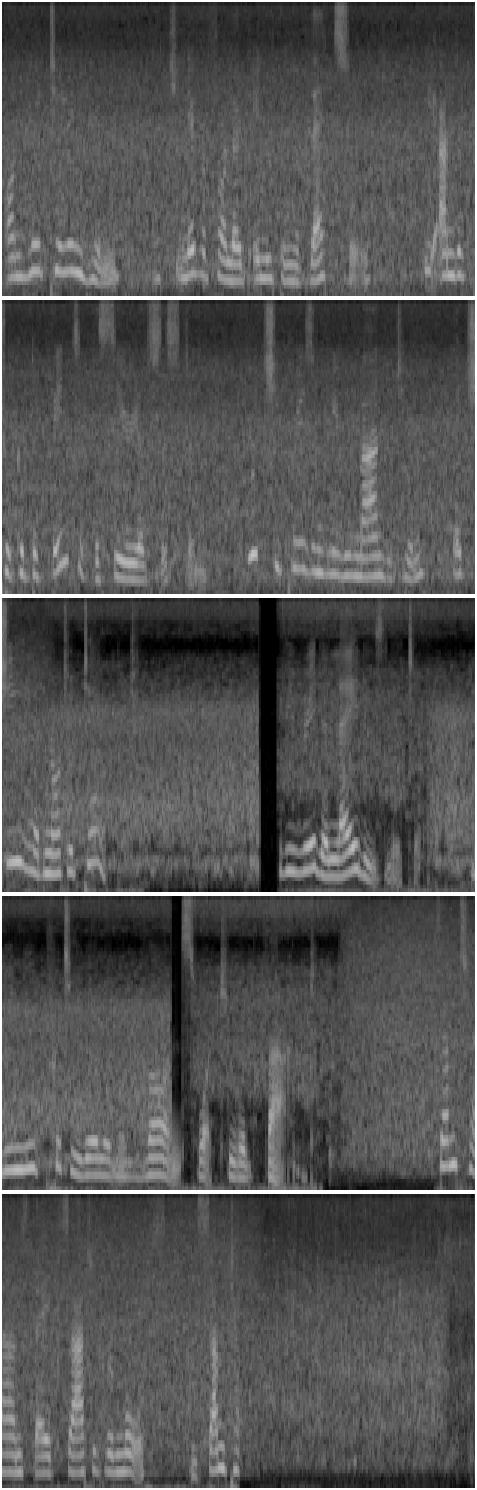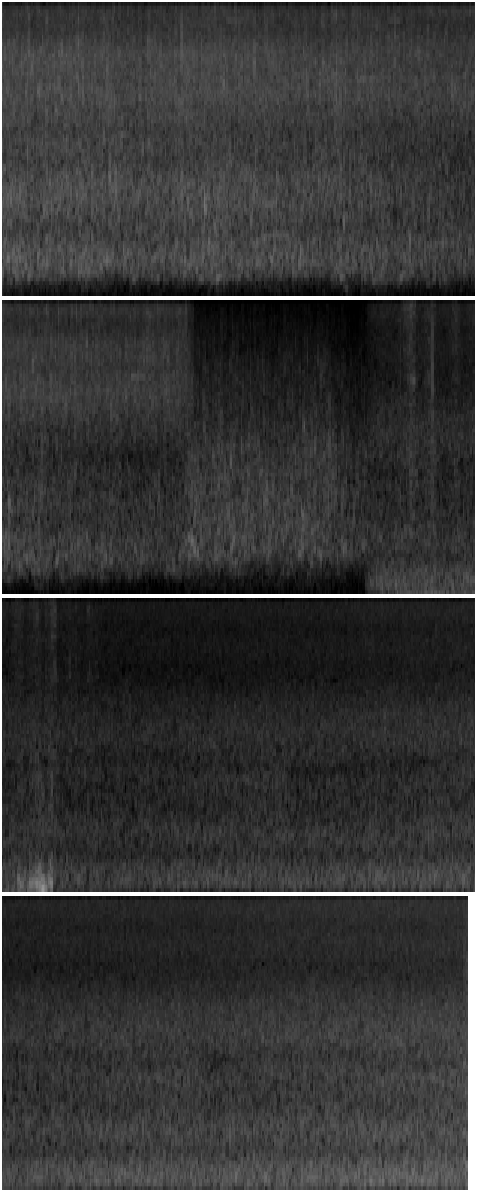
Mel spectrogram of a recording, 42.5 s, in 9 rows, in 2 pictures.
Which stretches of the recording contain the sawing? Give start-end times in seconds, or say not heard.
32.3-34.0.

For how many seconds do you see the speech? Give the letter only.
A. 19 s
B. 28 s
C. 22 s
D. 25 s
A.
